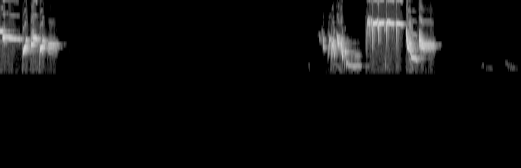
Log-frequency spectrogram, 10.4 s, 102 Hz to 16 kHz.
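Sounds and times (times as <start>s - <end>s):
European robin Erithacus rubecula singing: 0.0s - 1.3s, 6.4s - 8.8s, 9.6s - 10.4s.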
